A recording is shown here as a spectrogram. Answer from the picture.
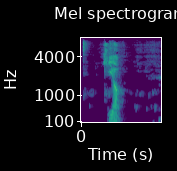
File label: "ㄱ", ko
